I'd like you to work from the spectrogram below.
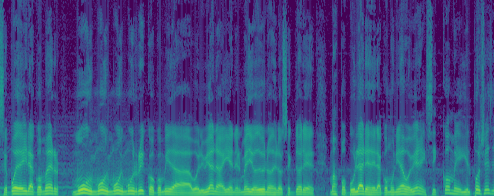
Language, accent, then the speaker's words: Spanish; Buenos Aires, Argentina; yo vengo de Buenos Aires.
